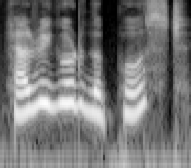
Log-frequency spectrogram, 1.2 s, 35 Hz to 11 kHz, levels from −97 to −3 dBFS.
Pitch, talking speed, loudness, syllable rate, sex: 275 Hz, 300 wpm, -16 LUFS, 5.8 syllables/s, female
